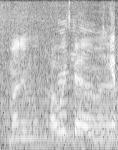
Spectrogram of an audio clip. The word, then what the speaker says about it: Manuel: Yes, it's Hugo Manuel. Or Manuel, if you just say it wrong.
